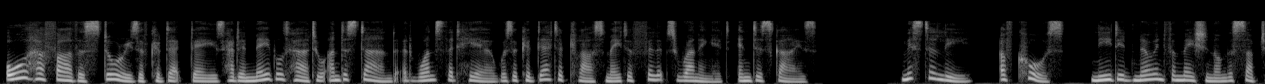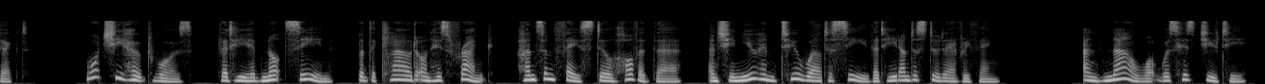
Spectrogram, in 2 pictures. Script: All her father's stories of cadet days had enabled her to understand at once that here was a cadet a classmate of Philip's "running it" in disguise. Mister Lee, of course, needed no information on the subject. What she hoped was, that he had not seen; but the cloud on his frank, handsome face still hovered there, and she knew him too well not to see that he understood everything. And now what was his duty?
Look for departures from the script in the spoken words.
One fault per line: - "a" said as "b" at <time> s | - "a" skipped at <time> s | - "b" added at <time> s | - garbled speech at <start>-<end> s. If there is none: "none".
- "not" skipped at 20.9 s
